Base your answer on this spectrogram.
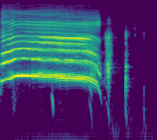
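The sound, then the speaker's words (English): A human voice imitates a pet rabbit's scream of pain on the vet's table: a single loud, high, sustained shriek lasting about a second and a half, then a few short, faint breathy sounds. “Yeah, that scream was the last scream of pain from the rabbit.”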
